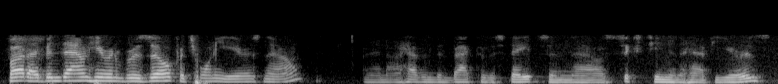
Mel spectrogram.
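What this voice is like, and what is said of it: New York accent. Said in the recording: “I'm from New York. My accent's still there ... Nice accent”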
